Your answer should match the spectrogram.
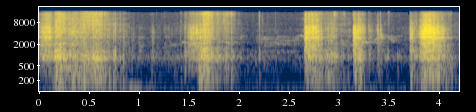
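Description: Pea gravel sliding off a metal spade and landing in a plastic-lined tyre, in about four bursts roughly a second apart.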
